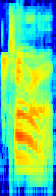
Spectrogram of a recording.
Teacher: usually people say it with the stress on the very first syllable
